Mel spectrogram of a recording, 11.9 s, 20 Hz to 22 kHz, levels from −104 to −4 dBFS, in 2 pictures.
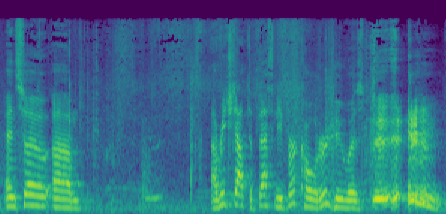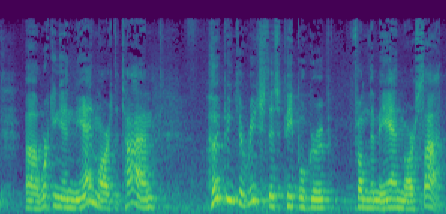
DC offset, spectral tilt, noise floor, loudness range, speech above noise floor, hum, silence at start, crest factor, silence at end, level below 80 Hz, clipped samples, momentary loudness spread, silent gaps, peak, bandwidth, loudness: under 0.1%; -6 dB/octave; -47 dBFS; 5 LU; 24 dB; none; 0 s; 18 dB; 0 s; -60 dBFS; under 0.1%; 17 LU; none; -6 dBFS; 15.5 kHz; -23 LUFS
